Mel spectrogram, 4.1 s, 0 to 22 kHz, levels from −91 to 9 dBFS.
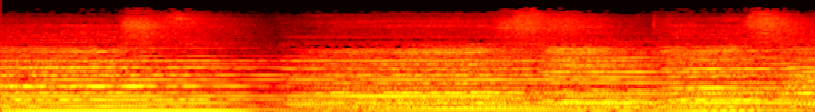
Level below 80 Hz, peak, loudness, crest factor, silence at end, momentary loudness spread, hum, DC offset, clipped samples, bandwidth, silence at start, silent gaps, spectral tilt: -20 dBFS; 0 dBFS; -16 LUFS; 14 dB; 0 s; 6 LU; none; under 0.1%; under 0.1%; 15.5 kHz; 0 s; none; -5 dB/octave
